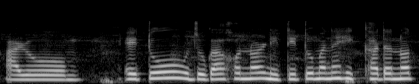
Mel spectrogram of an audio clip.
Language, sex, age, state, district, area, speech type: Assamese, female, 45-60, Assam, Morigaon, urban, spontaneous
